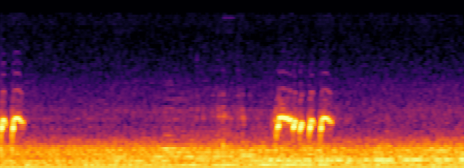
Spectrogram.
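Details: Zebra dove call used as a lure for trapping local wild birds. A short hooked coo is followed by a stuttering phrase of four rapid rising coos, set against steady low-pitched background rumble.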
